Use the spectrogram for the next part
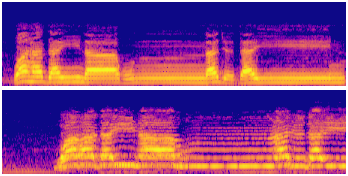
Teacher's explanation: یا نون مشدد ہے، غنہ کریں گے.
